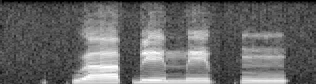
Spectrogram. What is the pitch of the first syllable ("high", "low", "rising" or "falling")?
rising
